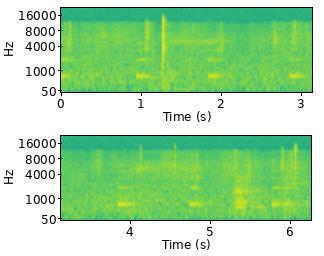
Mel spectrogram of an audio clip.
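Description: Faint short electronic beeps, one tone about once a second, typical of an operating-room patient monitor sounding each pulse beat. A single sharp click comes about a second in.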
